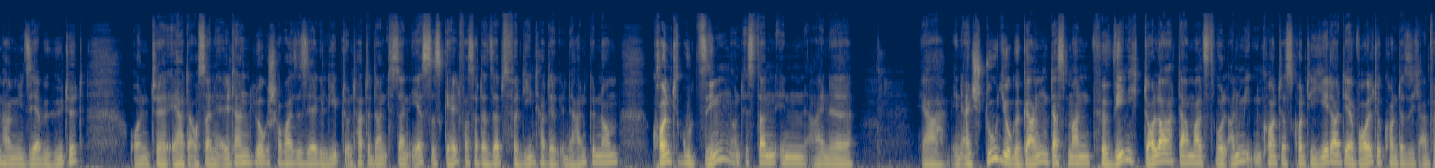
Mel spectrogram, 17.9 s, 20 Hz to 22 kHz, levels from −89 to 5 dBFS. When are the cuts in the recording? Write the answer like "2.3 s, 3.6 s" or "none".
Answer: 4.8 s, 8.5 s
